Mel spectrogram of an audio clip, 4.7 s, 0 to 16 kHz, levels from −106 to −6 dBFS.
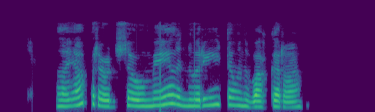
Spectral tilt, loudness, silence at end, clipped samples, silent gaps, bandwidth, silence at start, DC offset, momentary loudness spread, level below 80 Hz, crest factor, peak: -6.5 dB/octave; -40 LUFS; 0.95 s; under 0.1%; 1.09-1.14 s, 2.76-2.84 s, 3.34-3.39 s; 7.4 kHz; 0.7 s; under 0.1%; 6 LU; -84 dBFS; 18 dB; -24 dBFS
